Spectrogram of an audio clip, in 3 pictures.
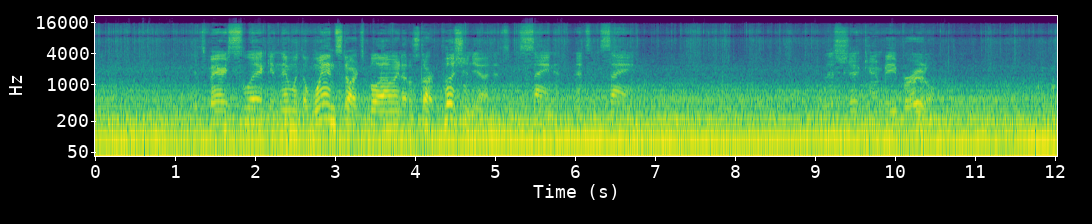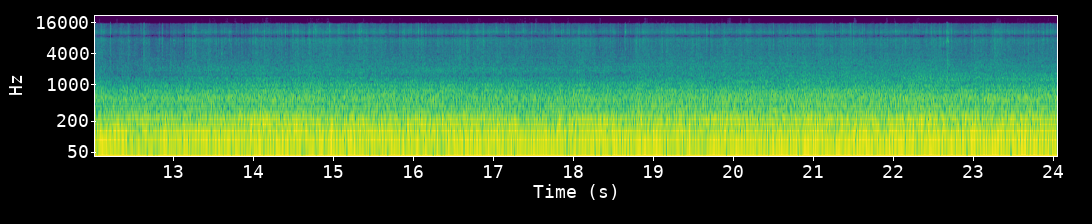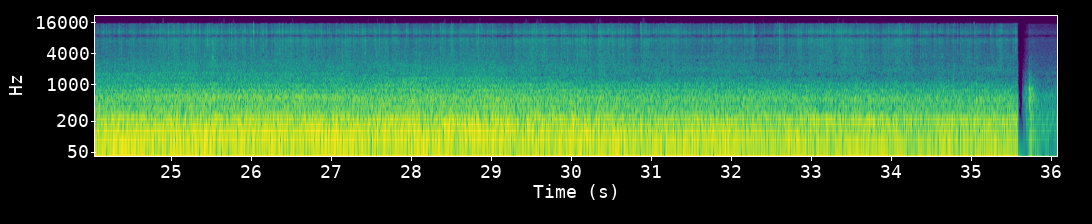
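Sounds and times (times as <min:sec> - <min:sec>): truck engine and road rumble: 0:00.0 - 0:36.0.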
